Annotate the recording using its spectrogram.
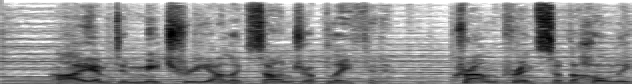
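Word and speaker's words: Blaiddyd: I am Dimitri Alexandra playfully crown prince of the holy kingdom of Fergus that looks that sounds nothing like how it's spelled what okay delightful news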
